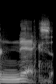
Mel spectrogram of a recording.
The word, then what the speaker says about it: Nyx: now so so i what are the dm says i-core nics okay okay so i'm okay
